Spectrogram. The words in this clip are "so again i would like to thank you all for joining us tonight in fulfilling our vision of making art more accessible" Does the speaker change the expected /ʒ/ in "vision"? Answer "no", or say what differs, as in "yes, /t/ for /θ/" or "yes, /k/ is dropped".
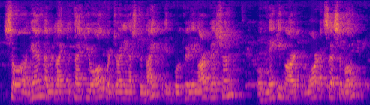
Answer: yes, /ʃ/ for /ʒ/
